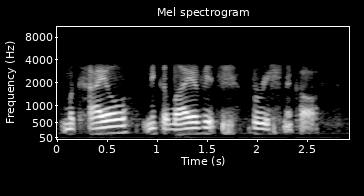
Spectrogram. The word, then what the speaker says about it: Mikhail Nikolaevich Baryshnikov: His name is pronounced Mikhail Nikolaevich Baryshnikov.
